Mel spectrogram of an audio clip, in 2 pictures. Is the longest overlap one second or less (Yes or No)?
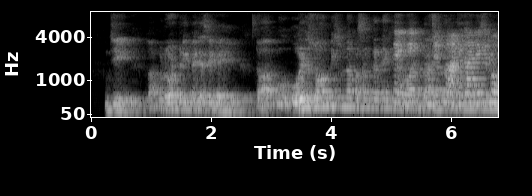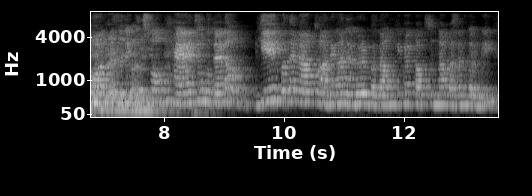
No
